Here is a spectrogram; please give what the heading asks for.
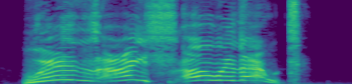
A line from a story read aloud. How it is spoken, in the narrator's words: bellowed Number Two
